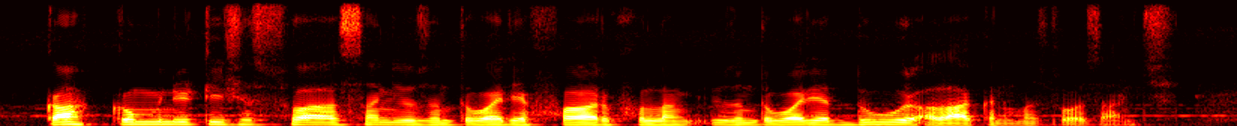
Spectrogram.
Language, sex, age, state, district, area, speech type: Kashmiri, male, 18-30, Jammu and Kashmir, Budgam, rural, spontaneous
